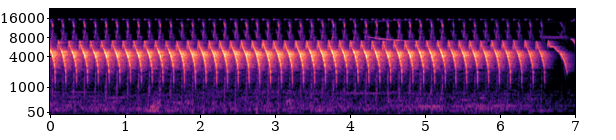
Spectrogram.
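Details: Singing canary, ngerol nembak style: a rapid series of bright, high, chipping notes, about three or four a second, delivered evenly for several seconds before fading at the close.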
